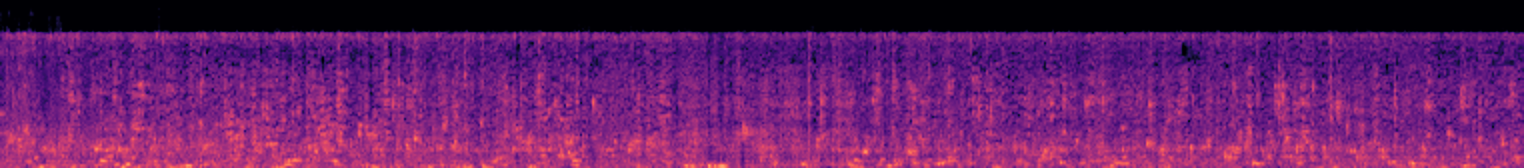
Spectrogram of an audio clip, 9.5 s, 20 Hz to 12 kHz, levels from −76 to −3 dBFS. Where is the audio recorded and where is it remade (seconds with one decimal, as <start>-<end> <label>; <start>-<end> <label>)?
0.0-4.3 recorded; 4.3-5.3 remade; 5.3-9.5 recorded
